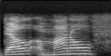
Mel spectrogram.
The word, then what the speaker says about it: Del Amo: for blank was in Del Amano Fashion Center Daddy's delamano is how you pronounce it Del Amano Fashion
